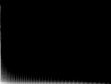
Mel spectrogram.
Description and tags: just a kick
